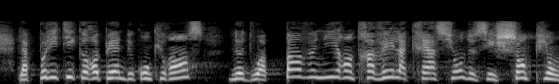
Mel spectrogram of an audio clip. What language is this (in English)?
French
